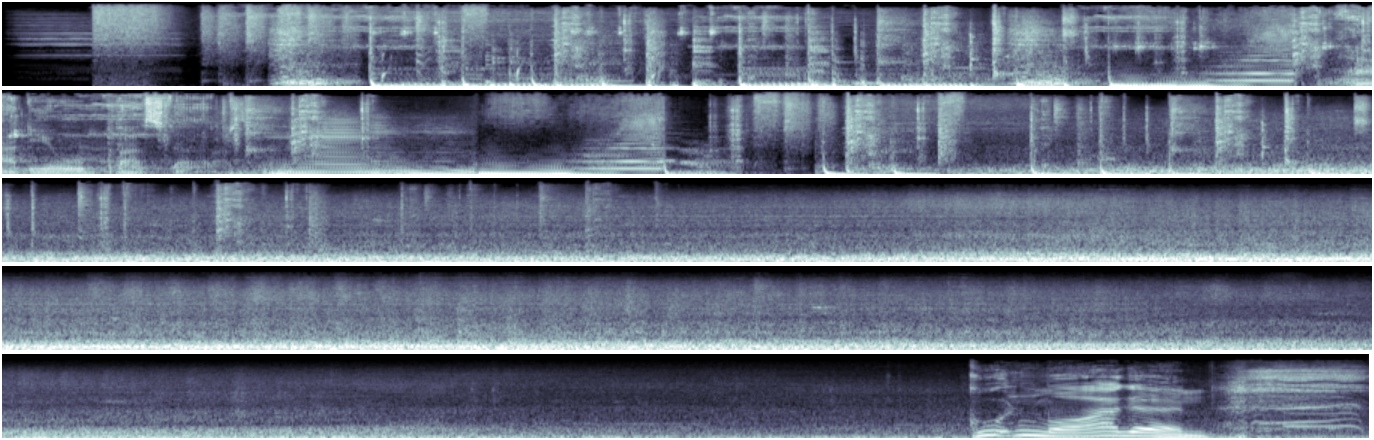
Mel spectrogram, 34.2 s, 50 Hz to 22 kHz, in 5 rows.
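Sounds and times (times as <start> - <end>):
metallic rattling and clanking of freight train on steel bridge: 1.4 - 8.9, 10.4 - 17.1
freight train crossing steel railway bridge: 1.8 - 9.8, 10.4 - 34.2
speech: 7.0 - 8.9, 32.6 - 33.8.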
